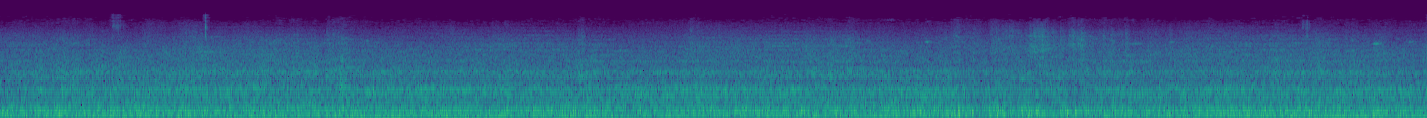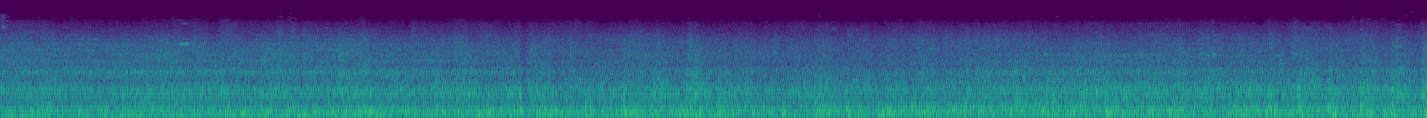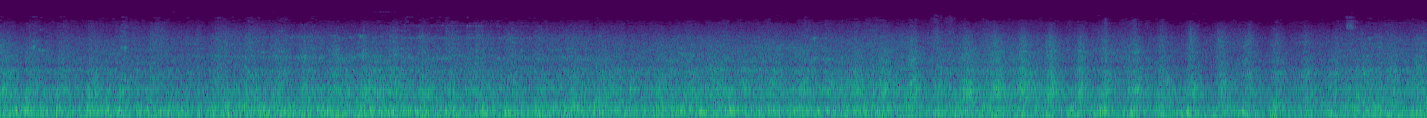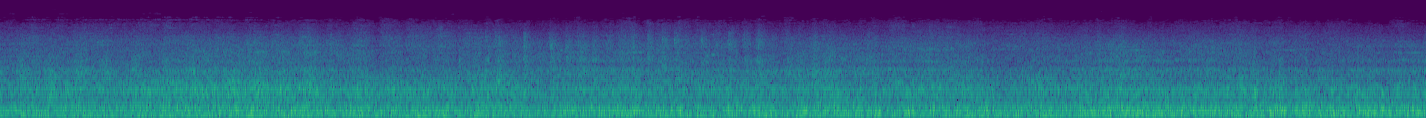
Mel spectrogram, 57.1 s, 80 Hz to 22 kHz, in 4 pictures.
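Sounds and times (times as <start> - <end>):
steel wheels rumbling on rail: 0.0 - 57.0
wheels clicking over rail joints: 0.0 - 57.0.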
